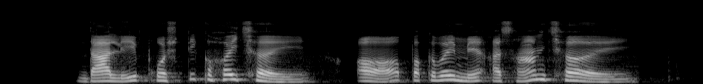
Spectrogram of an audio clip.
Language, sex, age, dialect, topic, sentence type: Maithili, male, 25-30, Eastern / Thethi, agriculture, statement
